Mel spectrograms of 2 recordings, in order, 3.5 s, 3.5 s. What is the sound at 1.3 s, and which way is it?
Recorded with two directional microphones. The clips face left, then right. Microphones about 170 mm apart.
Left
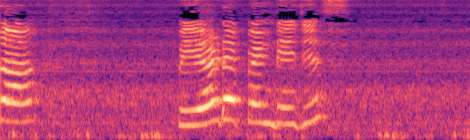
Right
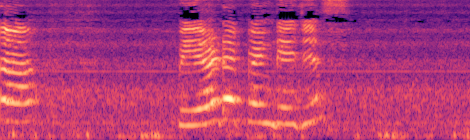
A woman's voice, 65° left (ahead or behind).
